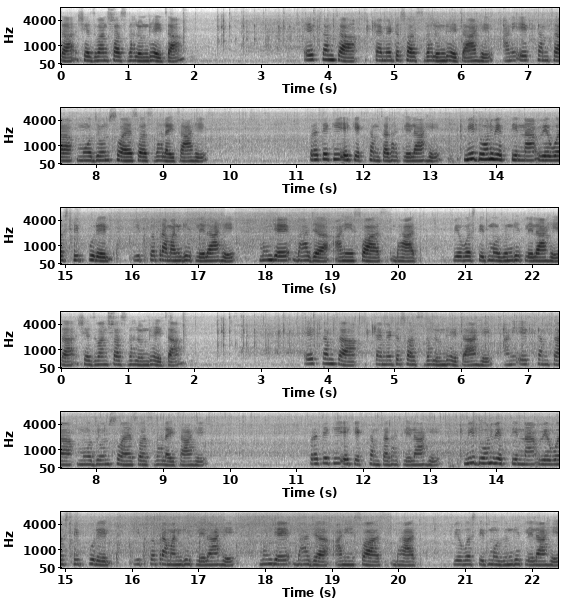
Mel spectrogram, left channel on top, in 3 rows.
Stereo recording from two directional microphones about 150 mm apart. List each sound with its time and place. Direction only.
0.0 s speech: 40° left (ahead or behind)
3.7 s speech: 40° left (ahead or behind)
11.2 s speech: 40° left (ahead or behind)
16.4 s speech: 40° left (ahead or behind)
